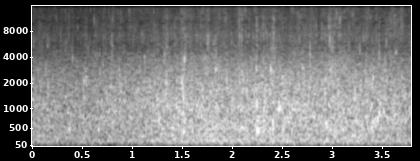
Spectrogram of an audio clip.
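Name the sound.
water flowing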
